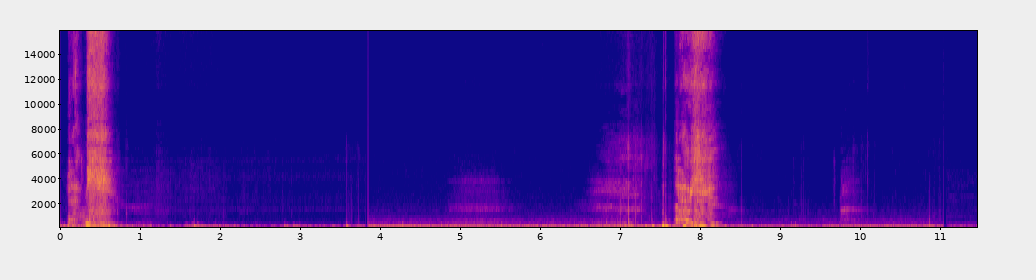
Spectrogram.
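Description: Two forceful, explosive sneezes, one at the start and one later after a short in-breath, over a steady low background hum.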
